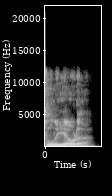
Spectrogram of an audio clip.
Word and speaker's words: Liotta: Is that not how it's pronounced? That's how you pronounce it? No, it's Liotta.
